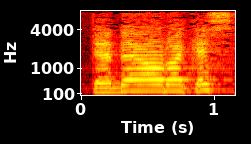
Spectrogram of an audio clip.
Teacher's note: الراء مفخمة، الكاف مرققة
